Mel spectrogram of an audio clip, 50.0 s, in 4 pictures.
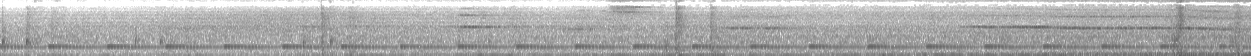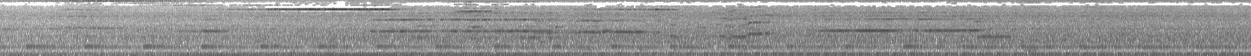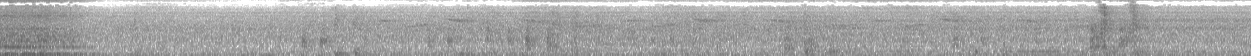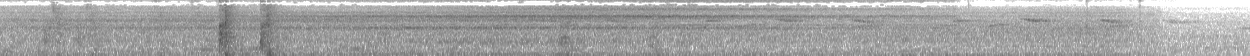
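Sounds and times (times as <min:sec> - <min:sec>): train rumbling on rails: 0:00.0 - 0:50.0
high-pitched wheel squeal: 0:09.7 - 0:22.9.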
